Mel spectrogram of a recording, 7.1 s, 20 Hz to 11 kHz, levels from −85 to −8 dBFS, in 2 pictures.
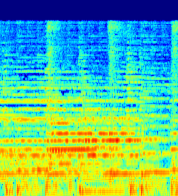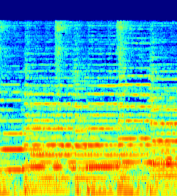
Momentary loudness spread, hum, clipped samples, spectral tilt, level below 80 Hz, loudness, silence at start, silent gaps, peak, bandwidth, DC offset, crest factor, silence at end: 4 LU; none; under 0.1%; -5 dB/octave; -36 dBFS; -21 LUFS; 0 s; none; -6 dBFS; 8.4 kHz; under 0.1%; 14 dB; 0 s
